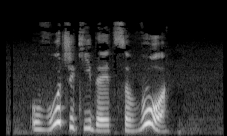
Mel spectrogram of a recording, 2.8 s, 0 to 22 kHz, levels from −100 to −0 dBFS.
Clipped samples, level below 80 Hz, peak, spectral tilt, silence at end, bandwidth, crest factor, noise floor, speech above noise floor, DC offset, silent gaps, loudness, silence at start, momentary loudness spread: under 0.1%; -80 dBFS; -6 dBFS; -5.5 dB/octave; 0.75 s; 11.5 kHz; 18 dB; -64 dBFS; 42 dB; under 0.1%; none; -24 LUFS; 0.4 s; 12 LU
